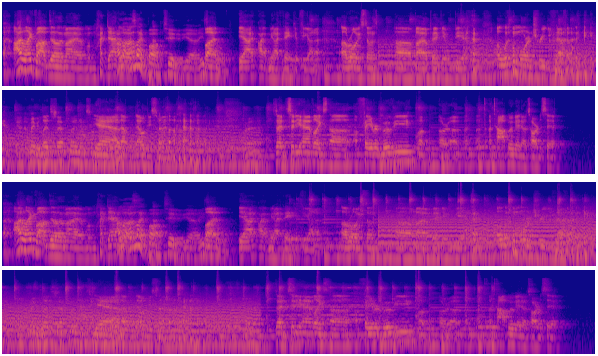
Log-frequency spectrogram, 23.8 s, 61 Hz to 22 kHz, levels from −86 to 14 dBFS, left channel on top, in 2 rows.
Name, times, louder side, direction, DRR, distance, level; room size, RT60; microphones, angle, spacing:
voice 1, 0.0-2.7 4.1-4.3 4.7-7.5 7.8-12.0 13.7-15.2 15.5-16.7 17.3-20.3 20.6-22.9, left 4 dB, 50° left, 4 dB, 0.8 m, -33 dB
voice 2, 2.3-4.5 5.3-5.5 10.9-11.6 12.1-14.3 15.0-15.6 16.1-17.1, left 3 dB, 85° left, 6 dB, 1.0 m, -35 dB
Guitar, 5.7-21.7, right 3 dB, 80° right, 1.0 m, -42 dB
sound 1, 7.5-17.1, right 4 dB, 55° right, 0.5 m, -37 dB
9.8 x 7.0 x 3.2 m, 0.76 s
head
